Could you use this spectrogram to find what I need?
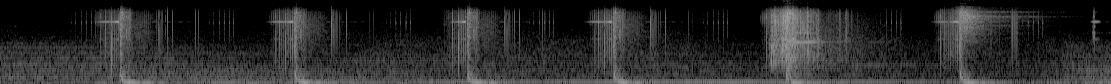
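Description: Short whooshing sound effects sweep past every couple of seconds.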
